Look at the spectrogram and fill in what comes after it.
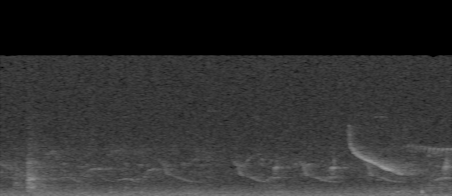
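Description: Faint birds singing: a string of short chirps, then a longer whistle sliding downward near the end, over a low steady hiss. A brief click about a third of a second in.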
